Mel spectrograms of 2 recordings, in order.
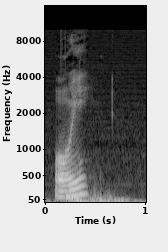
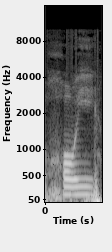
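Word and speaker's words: hoy: 자 아에 대해서 알아볼까요 아체의 경우에는 어 영어의와는 다르게 어떤 경우에도 소리가 나지 않는 무음이에요 발음해 보도록 할까요 오이 아오라 아셀 예 스페인어 초보자분들 경우에 이거로 호이 아호라 이렇게 발음하시는 분들도 있어요 처음 배우시는 분들은 근데 절대 헷갈리시면 안 되고요 절대 그냥 없다고 생각하시고 그냥 발음 하셔도 돼요 오이 아오라 아셀 이런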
